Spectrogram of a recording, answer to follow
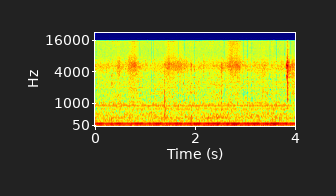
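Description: A steady low hum runs throughout, with a few faint, soft rustles of a hand on paper pages.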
